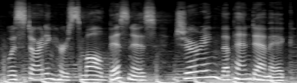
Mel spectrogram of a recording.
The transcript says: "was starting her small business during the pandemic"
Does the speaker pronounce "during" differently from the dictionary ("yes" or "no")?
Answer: no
